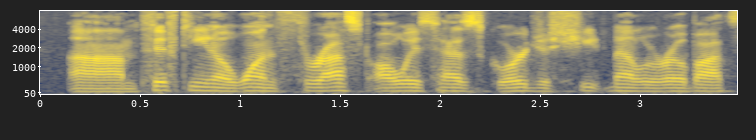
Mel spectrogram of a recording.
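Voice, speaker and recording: With a bright, sharp tone and a medium pitch, a man talks at a fairly quick pace. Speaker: robotics show co-host. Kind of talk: casual panel discussion. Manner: fast.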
